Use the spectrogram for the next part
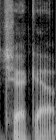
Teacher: the consonant detaches from its original word and slides over to attach to the vowel. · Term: linking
